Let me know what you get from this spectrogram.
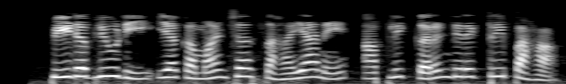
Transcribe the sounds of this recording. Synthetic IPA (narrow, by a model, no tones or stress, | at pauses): piːɖəbljuɖiːjakəmaɲt͡ɕjasəɦajaneapliːkəɾəɳʈɖiɾek̚ʈɾiːpaɦa̰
